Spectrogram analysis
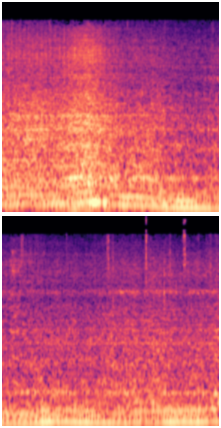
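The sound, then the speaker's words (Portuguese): An engine runs with the throttle held open and the choke engaged, making a loud, continuous droning rumble whose pitch wavers slightly up and down. “deixar o acelerador puxado agora no afogador.”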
